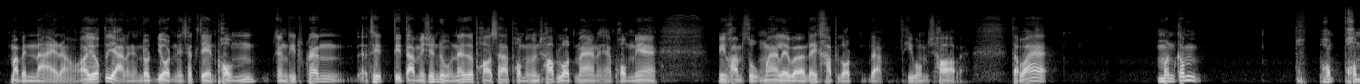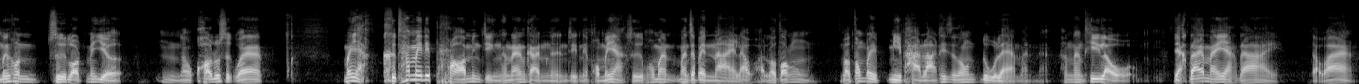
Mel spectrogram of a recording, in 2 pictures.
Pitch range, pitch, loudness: 95-130 Hz, 110 Hz, -16 LUFS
